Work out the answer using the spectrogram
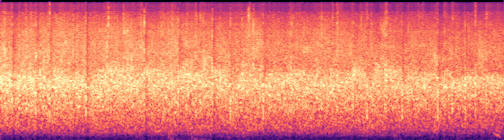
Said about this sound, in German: Großen, großen Dank an das Team Content. Bitte einmal kurzen Applaus für Team Content.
